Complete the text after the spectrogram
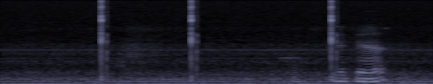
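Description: A computer mouse clicks a few times.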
